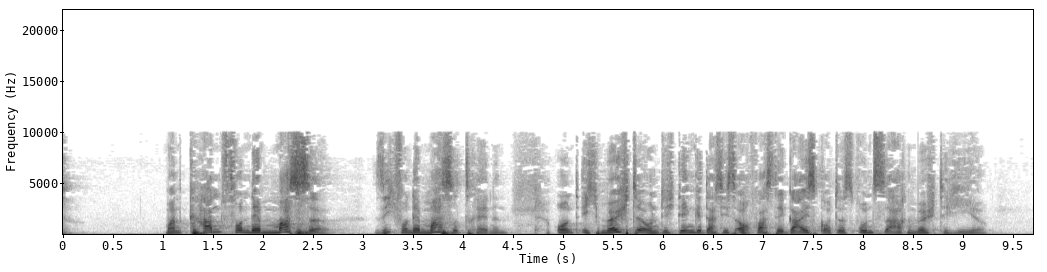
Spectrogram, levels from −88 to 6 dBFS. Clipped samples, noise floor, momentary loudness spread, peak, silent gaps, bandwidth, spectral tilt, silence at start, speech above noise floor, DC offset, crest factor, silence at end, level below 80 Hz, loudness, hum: under 0.1%; -61 dBFS; 16 LU; -2 dBFS; none; 10.5 kHz; -5 dB/octave; 0 s; 40 dB; 0.2%; 18 dB; 0.45 s; -36 dBFS; -20 LUFS; none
